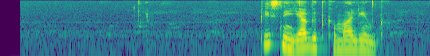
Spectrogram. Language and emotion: Russian, neutral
